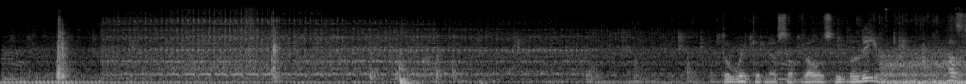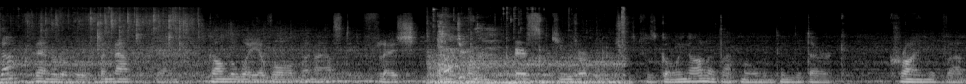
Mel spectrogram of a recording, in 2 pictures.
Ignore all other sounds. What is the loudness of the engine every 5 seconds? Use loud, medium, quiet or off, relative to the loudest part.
loud, medium, off, off.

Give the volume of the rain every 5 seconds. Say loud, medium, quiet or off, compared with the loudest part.
quiet, medium, loud, medium.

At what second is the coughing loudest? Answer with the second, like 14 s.
14 s.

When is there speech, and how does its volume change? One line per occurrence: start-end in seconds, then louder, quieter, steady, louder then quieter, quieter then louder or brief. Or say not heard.
7.1-19.2 steady.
